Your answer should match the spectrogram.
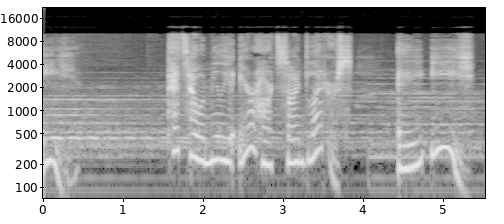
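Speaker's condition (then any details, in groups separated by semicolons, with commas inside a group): No condition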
